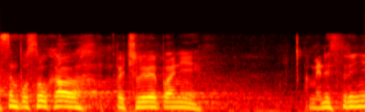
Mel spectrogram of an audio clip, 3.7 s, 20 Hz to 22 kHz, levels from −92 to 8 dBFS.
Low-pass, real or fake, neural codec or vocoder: 7.2 kHz; real; none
